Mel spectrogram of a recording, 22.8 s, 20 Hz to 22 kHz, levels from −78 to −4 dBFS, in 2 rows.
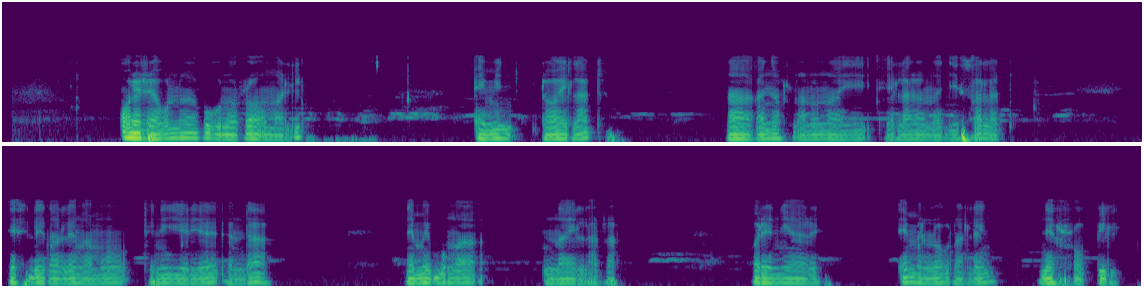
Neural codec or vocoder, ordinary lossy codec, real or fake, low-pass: none; Opus, 32 kbps; real; 5.4 kHz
